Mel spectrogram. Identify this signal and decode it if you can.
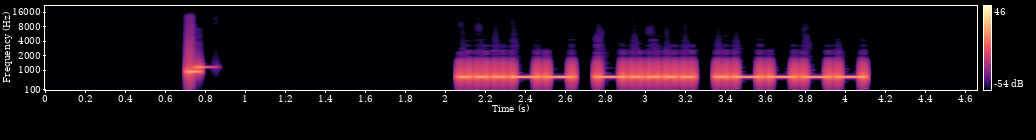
Morse code, heard as a keyed tone, about 28 wpm, 700 Hz. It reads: 361
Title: Numbers - 3-Digit 28wpm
